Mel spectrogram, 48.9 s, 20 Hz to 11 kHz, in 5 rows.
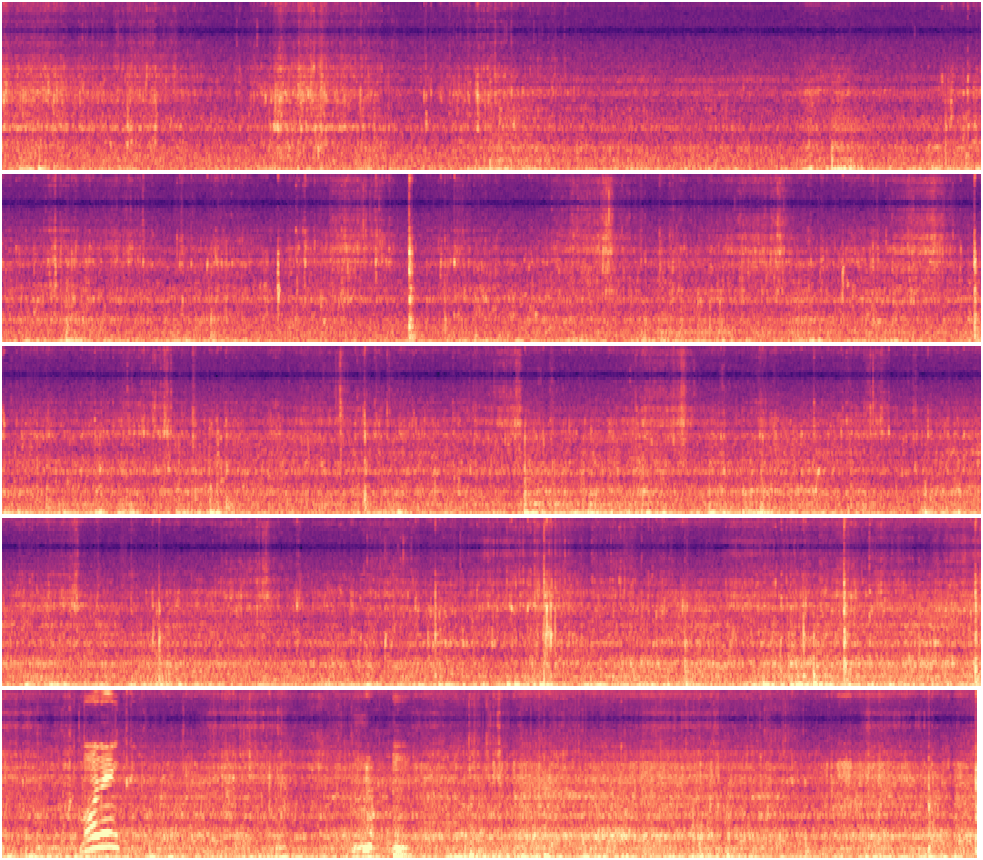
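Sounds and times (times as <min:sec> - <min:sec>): kayak paddle splashing in water: 0:00.0 - 0:05.4, 0:09.3 - 0:48.9
constant low rumble: 0:00.0 - 0:48.9.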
